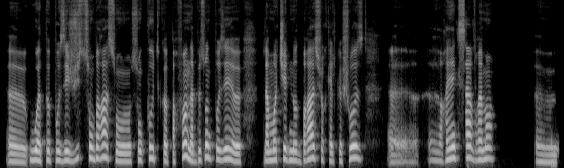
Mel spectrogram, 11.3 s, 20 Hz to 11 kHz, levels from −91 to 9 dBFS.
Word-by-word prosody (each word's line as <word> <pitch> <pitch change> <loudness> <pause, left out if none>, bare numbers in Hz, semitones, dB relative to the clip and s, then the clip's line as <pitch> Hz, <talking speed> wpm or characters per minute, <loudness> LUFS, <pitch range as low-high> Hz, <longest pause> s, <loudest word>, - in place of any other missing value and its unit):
heu, 150 -3 +1
où 185 0 +4
elle 175 -1 +1
peut 185 0 -1
poser 180 -1 0
juste 215 +8 -7
son 225 -2 +2
bras, 225 +3 +3
son 160 -8 -1
son 175 +4 -4
coude, 215 +5 -2
que 165 - -2
parfois 160 +12 0
on 215 - +2
a 165 - +3
besoin 185 +10 0
de 225 - -7
poser, 200 -1 +1
heu, 155 -2 +3 0.4
la 170 0 +2
moitié 190 +3 +2
de 185 - -5
notre 175 -3 0
bras 200 +7 +4
sur 205 -5 -9
quelque 165 0 -5
chose, 215 +5 +2 0.5
heu - - -6 0.4
heu, 175 -2 -8
rien 190 +7 +3
que 225 +1 -9
ça 230 0 +4
vraiment, 210 +2 0 0.8
heu 145 -2 -3
185 Hz, 180 wpm, -23 LUFS, 165-215 Hz, 0.8 s, où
